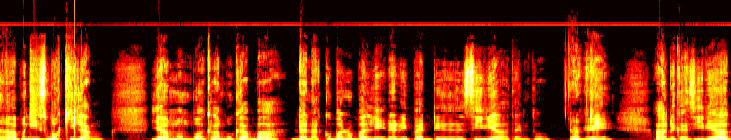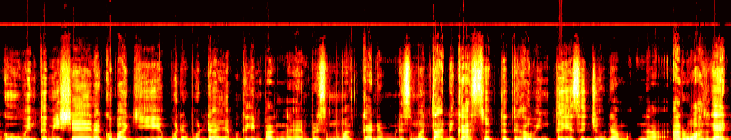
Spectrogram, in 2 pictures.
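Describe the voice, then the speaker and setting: A man talks at a fairly quick pace in a medium pitch with ordinary variation. His tone is dark and mellow, and the sound is dry and close with no echo. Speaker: religious teacher and pilgrimage guide. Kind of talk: casual chat. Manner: animated.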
